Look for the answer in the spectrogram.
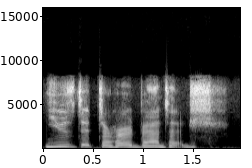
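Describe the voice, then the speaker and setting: A woman's voice: fairly low pitch, a little slow, a little mellow, low-quality recording. A woman chatting casually as a podcast co-host. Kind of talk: casual chat.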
